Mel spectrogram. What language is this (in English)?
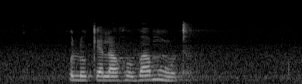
Southern Sotho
